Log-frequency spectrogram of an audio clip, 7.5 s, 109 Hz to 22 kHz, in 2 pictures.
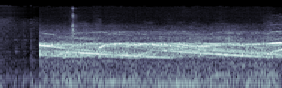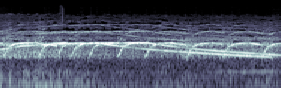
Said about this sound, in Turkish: Peş peşe dizilmiş sirenleri çalan 50'den fazla ambulans önce görenleri korkuttu. Gerçekse dakikalar sonra anlaşıldı. O ambulanslar İstanbul'da görev alacak ambulanslardı.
